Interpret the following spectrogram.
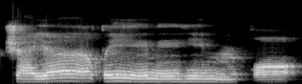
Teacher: Mim yang berharqatan sukun bertemu huruf selain huruf mim dan ba itu adalah izhar syafawi. Cara bacanya adalah memperjelas kalimat mim ini. Tapi jangan ditahan hanya sekedar lewat saja ya.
